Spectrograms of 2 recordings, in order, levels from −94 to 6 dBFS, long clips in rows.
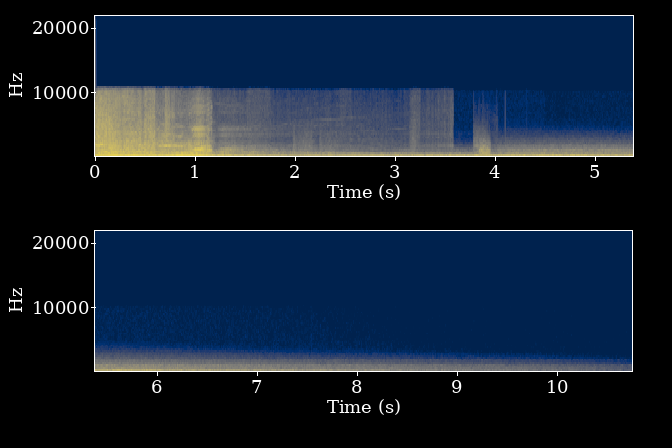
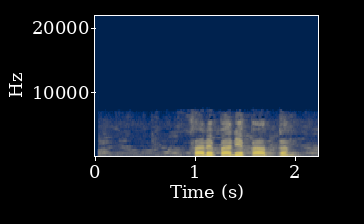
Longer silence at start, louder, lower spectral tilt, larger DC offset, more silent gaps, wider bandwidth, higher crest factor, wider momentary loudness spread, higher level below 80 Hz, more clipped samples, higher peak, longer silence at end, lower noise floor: second, 0 s vs 1 s; first, -15 LUFS vs -18 LUFS; about the same, -5 dB/octave vs -5 dB/octave; neither; neither; first, 11 kHz vs 6.8 kHz; about the same, 14 dB vs 18 dB; first, 25 LU vs 9 LU; first, -20 dBFS vs -58 dBFS; first, 0.3% vs under 0.1%; about the same, 0 dBFS vs -2 dBFS; second, 0 s vs 0.25 s; about the same, -57 dBFS vs -57 dBFS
